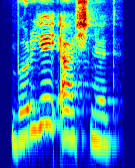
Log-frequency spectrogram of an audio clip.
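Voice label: "бӧрйӧй асьныд", Komi, female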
